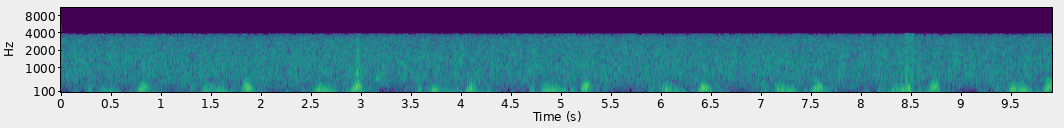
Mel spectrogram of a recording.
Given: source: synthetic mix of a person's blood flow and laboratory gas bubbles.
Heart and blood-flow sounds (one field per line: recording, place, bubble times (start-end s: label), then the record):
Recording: Doppler ultrasound of blood flow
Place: precordium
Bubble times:
8.43-8.53 s: bubbles
From the record:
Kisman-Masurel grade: 123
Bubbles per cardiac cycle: 1 to 2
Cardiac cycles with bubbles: 10 to 50%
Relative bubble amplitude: loud (0.450 to 0.775)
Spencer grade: 2 (many but less than half of the cardiac periods contain bubble signals, singularly or in groups)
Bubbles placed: only in the low amplitude regions of the cardiac cycle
